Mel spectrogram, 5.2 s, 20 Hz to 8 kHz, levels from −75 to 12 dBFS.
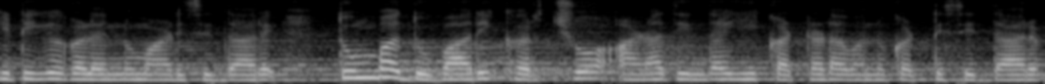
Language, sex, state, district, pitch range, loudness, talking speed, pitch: Kannada, female, Karnataka, Mysore, 185-200 Hz, -17 LUFS, 115 wpm, 190 Hz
